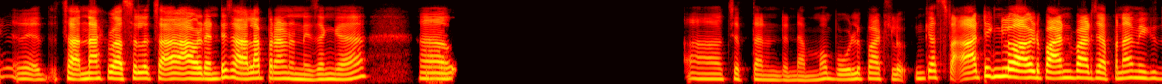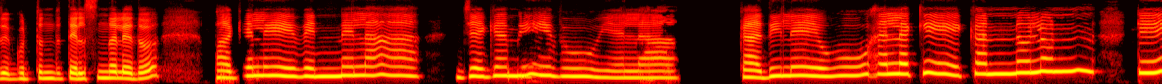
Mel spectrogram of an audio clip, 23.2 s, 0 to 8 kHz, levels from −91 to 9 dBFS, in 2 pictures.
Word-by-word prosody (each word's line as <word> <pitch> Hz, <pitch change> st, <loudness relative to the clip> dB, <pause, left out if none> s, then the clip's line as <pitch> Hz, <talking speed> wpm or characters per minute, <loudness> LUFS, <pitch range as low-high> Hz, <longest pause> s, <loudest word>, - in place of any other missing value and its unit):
లేదు 195 Hz, -11 st, -7 dB, 0.2 s
చ -, -, -5 dB, 0.2 s
నాకు 205 Hz, +1 st, +3 dB
అసలు 210 Hz, +3 st, -1 dB
చా -, -, +4 dB, 0.2 s
ఆవిడంటే 195 Hz, +2 st, +3 dB
చాలా 200 Hz, +2 st, +6 dB
ప్రాణం 205 Hz, -2 st, +2 dB
నిజంగా. 180 Hz, +1 st, -2 dB, 0.8 s
ఆహ్ 200 Hz, -1 st, +1 dB, 2.4 s
ఆ! -, -, -14 dB, 0.4 s
చెప్తానుండండి 160 Hz, -5 st, -8 dB
అమ్మో! 160 Hz, +6 st, -7 dB
బోల్డు 175 Hz, +3 st, -2 dB
పాటలు. 190 Hz, -3 st, -4 dB, 0.2 s
ఇంకా 210 Hz, +4 st, -2 dB
స్టార్టింగ్‌లో 275 Hz, +7 st, +3 dB
ఆవిడ 230 Hz, 0 st, +6 dB
పాడిన 220 Hz, +2 st, +6 dB
పాట 225 Hz, -1 st, +6 dB
చెప్పనా? 210 Hz, +2 st, 0 dB
మీకిది 215 Hz, -3 st, -2 dB
గుర్తుందో 205 Hz, +1 st, -5 dB
తెలిసిందో 215 Hz, +4 st, -1 dB
లేదో 205 Hz, +1 st, 0 dB, 0.7 s
పగలే 300 Hz, +7 st, -2 dB, 0.3 s
వెన్నెలా, 290 Hz, +3 st, 0 dB, 0.9 s
జగమే 300 Hz, +3 st, -1 dB, 0.4 s
ఊయలా. 235 Hz, -4 st, -3 dB, 0.9 s
కదిలే 290 Hz, +6 st, 0 dB, 0.5 s
ఊహలకే 360 Hz, +4 st, -1 dB, 0.4 s
కన్నులుంటే, 415 Hz, +4 st, -1 dB
230 Hz, 85 wpm, -19 LUFS, 200-310 Hz, 2.4 s, చాలా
